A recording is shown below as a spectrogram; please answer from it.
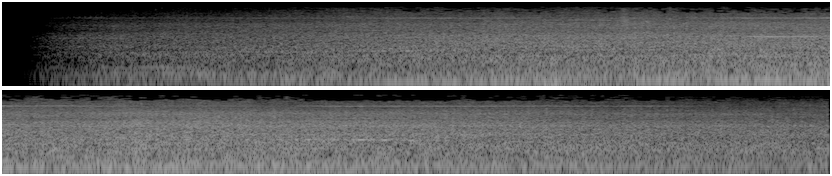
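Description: Busy urban traffic and crowd ambience fading in from silence, then holding as a steady wash of noise with a faint low engine hum in the first half.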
